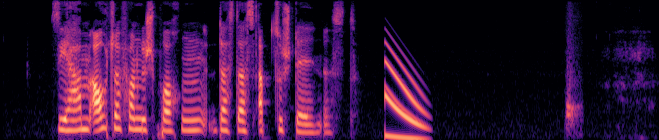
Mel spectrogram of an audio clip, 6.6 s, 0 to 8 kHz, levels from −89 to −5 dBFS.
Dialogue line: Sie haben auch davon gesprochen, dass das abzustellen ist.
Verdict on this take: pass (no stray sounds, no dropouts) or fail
fail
